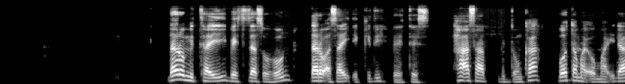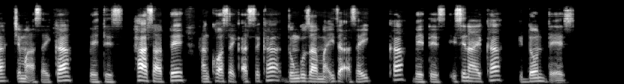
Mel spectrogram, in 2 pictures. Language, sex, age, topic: Gamo, male, 18-24, government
